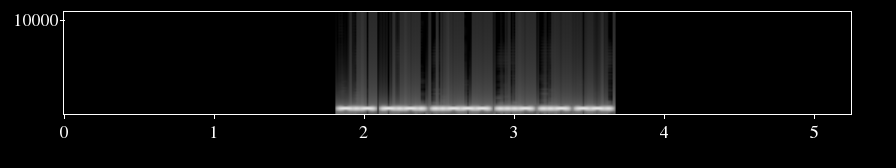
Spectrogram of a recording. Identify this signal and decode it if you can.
Morse code, heard as a keyed tone, about 49 wpm, 700 Hz. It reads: KC2VUG
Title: USA Call Signs - 6 Characters - Repeated 3x - 50wpm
